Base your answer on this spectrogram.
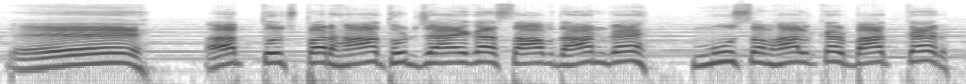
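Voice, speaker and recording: A man plays a harsh village father in a cartoon. His voice is very high-pitched and sharp, blunt and scolding, over faint music. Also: takes it slowly, smooth, exaggerated voice. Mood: angry. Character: harsh, dismissive, hard-drinking village father. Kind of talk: Hindi cartoon story voice acting.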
